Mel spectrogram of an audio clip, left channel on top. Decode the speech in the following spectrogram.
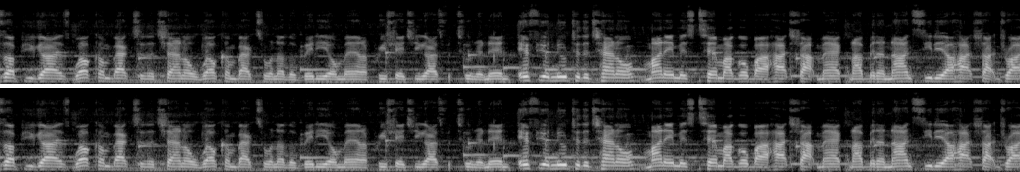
up, you guys? Welcome back to the channel. Welcome back to another video, man. I appreciate you guys for tuning in. If you're new to the channel, my name is Tim. I go by Hotshot Macc, and I've been a non-CDL hotshot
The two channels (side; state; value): both; identical; correlation 1.00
